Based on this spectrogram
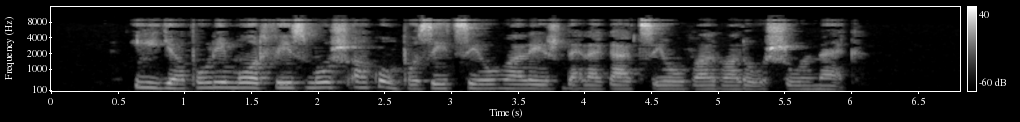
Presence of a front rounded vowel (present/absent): absent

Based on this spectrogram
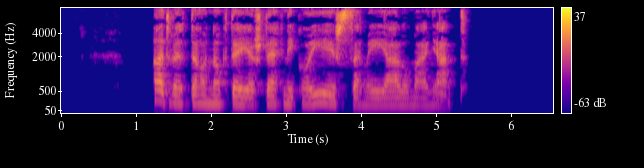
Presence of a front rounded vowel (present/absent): absent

